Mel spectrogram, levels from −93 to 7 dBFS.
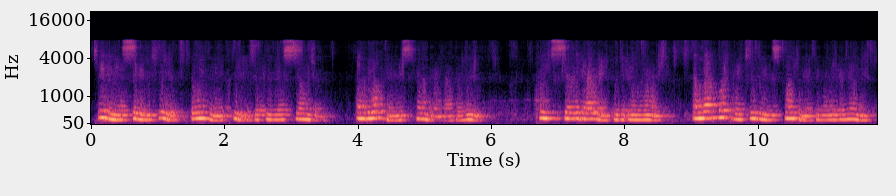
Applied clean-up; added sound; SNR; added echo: neural separator model SepFormer DNS4.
